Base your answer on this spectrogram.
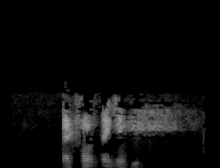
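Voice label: Incident Tactical 1, Scanner audio recording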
